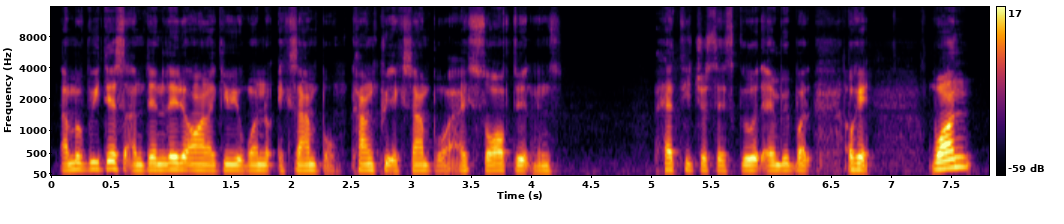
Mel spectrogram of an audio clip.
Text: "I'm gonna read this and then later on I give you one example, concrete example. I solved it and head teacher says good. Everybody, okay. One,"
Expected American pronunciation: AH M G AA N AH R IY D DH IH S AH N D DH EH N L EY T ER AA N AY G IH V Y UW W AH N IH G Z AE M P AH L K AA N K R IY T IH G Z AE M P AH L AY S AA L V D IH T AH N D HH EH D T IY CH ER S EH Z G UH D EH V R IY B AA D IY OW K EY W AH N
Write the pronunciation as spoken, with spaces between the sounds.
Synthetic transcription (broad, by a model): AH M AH W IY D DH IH S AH N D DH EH N L EY T ER AA N AY G IH V Y UW W AH N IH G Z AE M P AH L K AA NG K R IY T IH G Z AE M P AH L AY S AA L V D IH T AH N HH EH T IY CH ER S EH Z G UH D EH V R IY B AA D IY OW K EY W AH N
